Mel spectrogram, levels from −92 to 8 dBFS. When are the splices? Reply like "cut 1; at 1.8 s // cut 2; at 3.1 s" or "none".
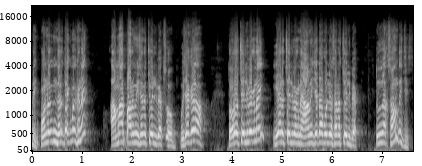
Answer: cut 1; at 1.4 s // cut 2; at 6.7 s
